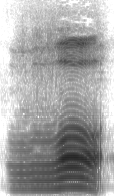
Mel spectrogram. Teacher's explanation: Ya, ujung lidah bertemu dengan ujung gigi seri atas atau digigit sedikit. Zo bedanya dia pangkal lidahnya diangkat dan bahkan lengket. Zo. Coba rasakan.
